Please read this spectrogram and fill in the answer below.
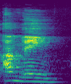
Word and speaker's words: amém: Mesma coisa, a gente observa aqui na letra M, na palavra amém. Observa que esse M aqui no final, ele tem um sonzinho de I.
